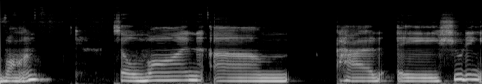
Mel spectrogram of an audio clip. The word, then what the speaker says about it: Vaughan: H-A-N, which that made me wonder if it's pronounced Vaughan or Vaughan. I wasn't actually sure. No, it's Vaughan. I was like, I'm not from Canada. I don't know. Yeah, V-A-U-G-H-A-N.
